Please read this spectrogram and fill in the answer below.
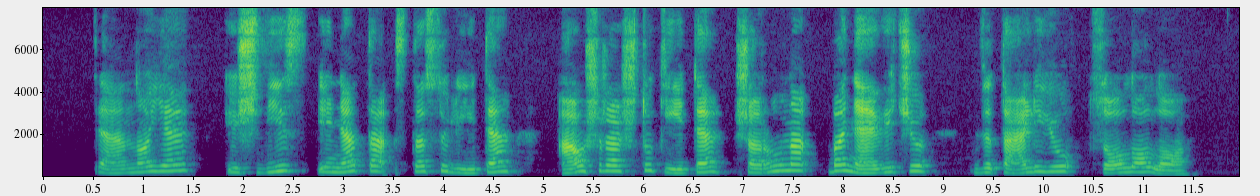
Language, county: Lithuanian, Klaipėda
